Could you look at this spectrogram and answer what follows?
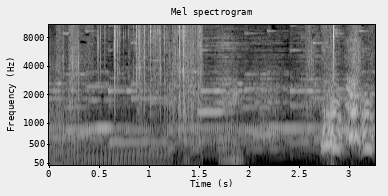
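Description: A dog barks in the puzzle video game Bokura, a few sharp yaps near the end over tonal in-game music and effects.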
